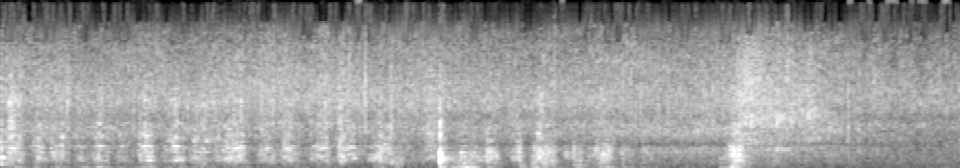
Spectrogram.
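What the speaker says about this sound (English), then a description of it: "I'm gonna season them really good. Fry up a little bit." Smashburger patties fry on a griddle with a steady, loud sizzle and crackle throughout, with a few brief scraping stirs or flips, no voices.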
